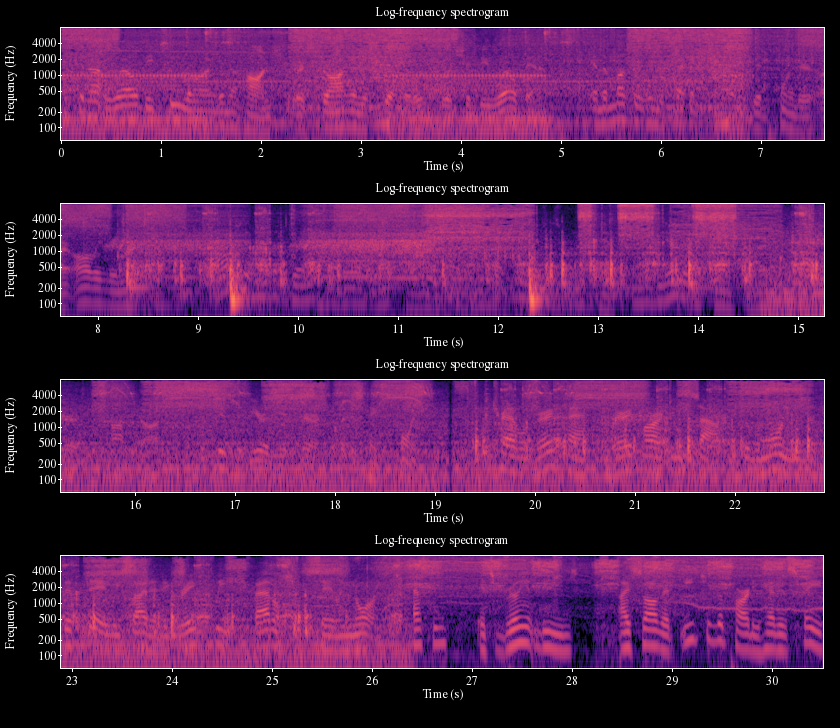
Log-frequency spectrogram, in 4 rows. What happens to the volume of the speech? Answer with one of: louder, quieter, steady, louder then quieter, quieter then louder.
quieter then louder.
